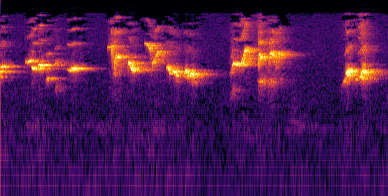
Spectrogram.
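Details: Asian pied starling singing for training pet birds: clear whistles sliding downward mixed with harsh, squeaky notes in three or four short phrases.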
